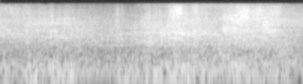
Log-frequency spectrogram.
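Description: A sword clashes and slashes with a bright metallic ring.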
